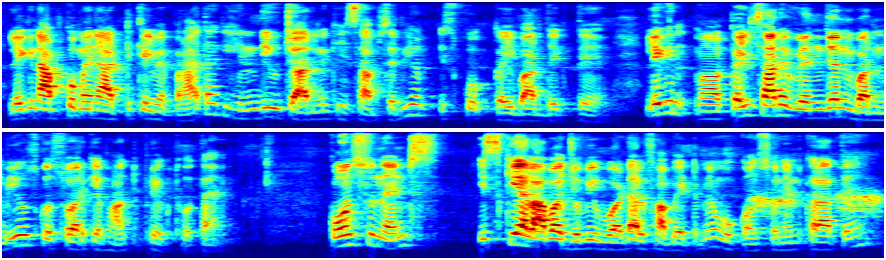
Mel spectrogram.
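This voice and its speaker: Male grammar teacher, slightly high voice, patient and repetitive, breaking words into syllables for viewers. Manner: addresses viewers as friends, repeats words slowly and syllable by syllable. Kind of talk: explanatory lecture.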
